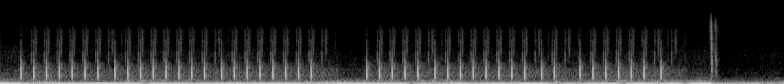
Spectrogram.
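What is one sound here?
Quick footsteps tap steadily.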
